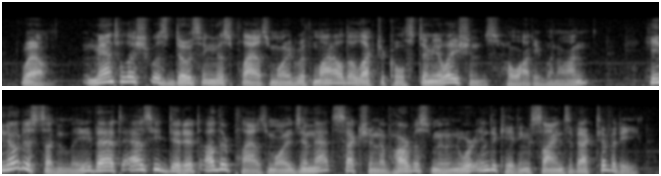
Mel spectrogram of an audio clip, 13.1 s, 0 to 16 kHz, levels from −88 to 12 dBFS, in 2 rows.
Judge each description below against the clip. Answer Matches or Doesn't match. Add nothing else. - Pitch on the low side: Matches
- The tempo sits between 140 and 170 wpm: Matches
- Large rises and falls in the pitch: Matches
